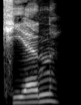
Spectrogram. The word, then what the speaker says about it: Kean: Moise Keane, it's Kean, right? – Yeah, I think it's the thing is that I've heard it pronounced Kean, but it's I'm pretty sure it's Moise Kean.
